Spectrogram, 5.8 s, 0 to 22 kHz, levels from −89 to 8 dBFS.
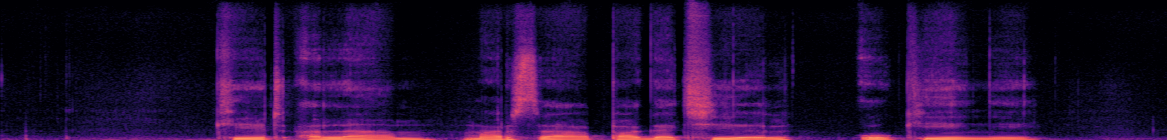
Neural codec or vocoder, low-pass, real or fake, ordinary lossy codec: codec, 44.1 kHz, 7.8 kbps, DAC; none; fake; none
